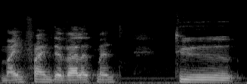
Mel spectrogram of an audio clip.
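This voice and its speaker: A man's voice: lowish voice, level tone, slow pace. A South African man in his fifties, a guest talking about his career in an easygoing, self-deprecating, rambling way over earbuds on a video call. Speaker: guest, agile coach. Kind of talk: casual interview chat.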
